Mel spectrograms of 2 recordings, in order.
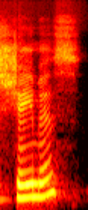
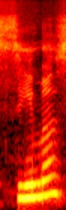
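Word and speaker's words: Seamus: and um it and it's Sheamus but it's it's like s EA m u s and I'm thinking it's seus seus seus and then I found out it's Sheamus and then I put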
